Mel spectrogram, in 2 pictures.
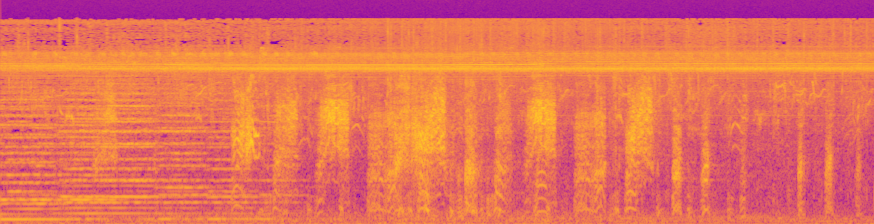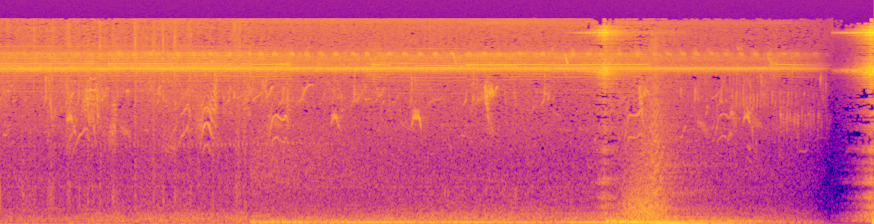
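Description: Baboons giving a rapid run of short grunting calls, several a second, for about ten seconds, after a few seconds of soft music. Later a low rumble comes in and a whoosh sounds near the end.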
